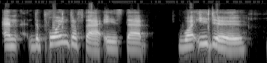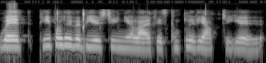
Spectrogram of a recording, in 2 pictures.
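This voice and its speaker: A woman's voice: medium pitch, expressive, normal speed, a little mellow, slight background noise. A middle-aged woman from Sri Lanka, a guest on a podcast interview, speaking in a reflective, earnest way and often restarting phrases. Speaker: guest, parenting coach.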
